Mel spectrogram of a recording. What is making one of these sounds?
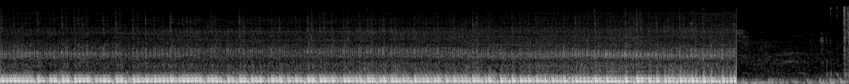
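A motor scooter engine idles with a deep, steady exhaust rumble.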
